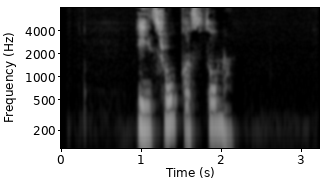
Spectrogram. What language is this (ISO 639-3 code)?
abk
